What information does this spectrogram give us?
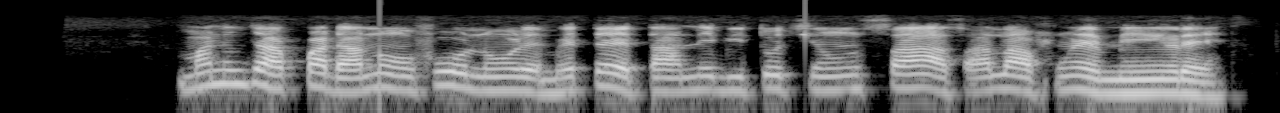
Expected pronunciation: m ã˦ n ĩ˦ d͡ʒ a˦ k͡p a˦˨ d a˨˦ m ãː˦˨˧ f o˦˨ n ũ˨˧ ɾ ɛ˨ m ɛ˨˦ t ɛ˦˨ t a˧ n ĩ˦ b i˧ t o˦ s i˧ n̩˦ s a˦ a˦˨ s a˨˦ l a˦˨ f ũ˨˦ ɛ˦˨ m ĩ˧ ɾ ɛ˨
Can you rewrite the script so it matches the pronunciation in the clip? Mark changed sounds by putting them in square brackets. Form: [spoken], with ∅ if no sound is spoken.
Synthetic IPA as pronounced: m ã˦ n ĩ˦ d͡ʒ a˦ k͡p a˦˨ d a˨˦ [n] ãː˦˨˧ f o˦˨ n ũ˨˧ ɾ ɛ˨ m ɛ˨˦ t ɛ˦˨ t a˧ n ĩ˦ b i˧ t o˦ [t] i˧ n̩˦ s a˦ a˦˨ s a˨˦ l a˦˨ f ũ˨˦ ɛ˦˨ m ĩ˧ ɾ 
